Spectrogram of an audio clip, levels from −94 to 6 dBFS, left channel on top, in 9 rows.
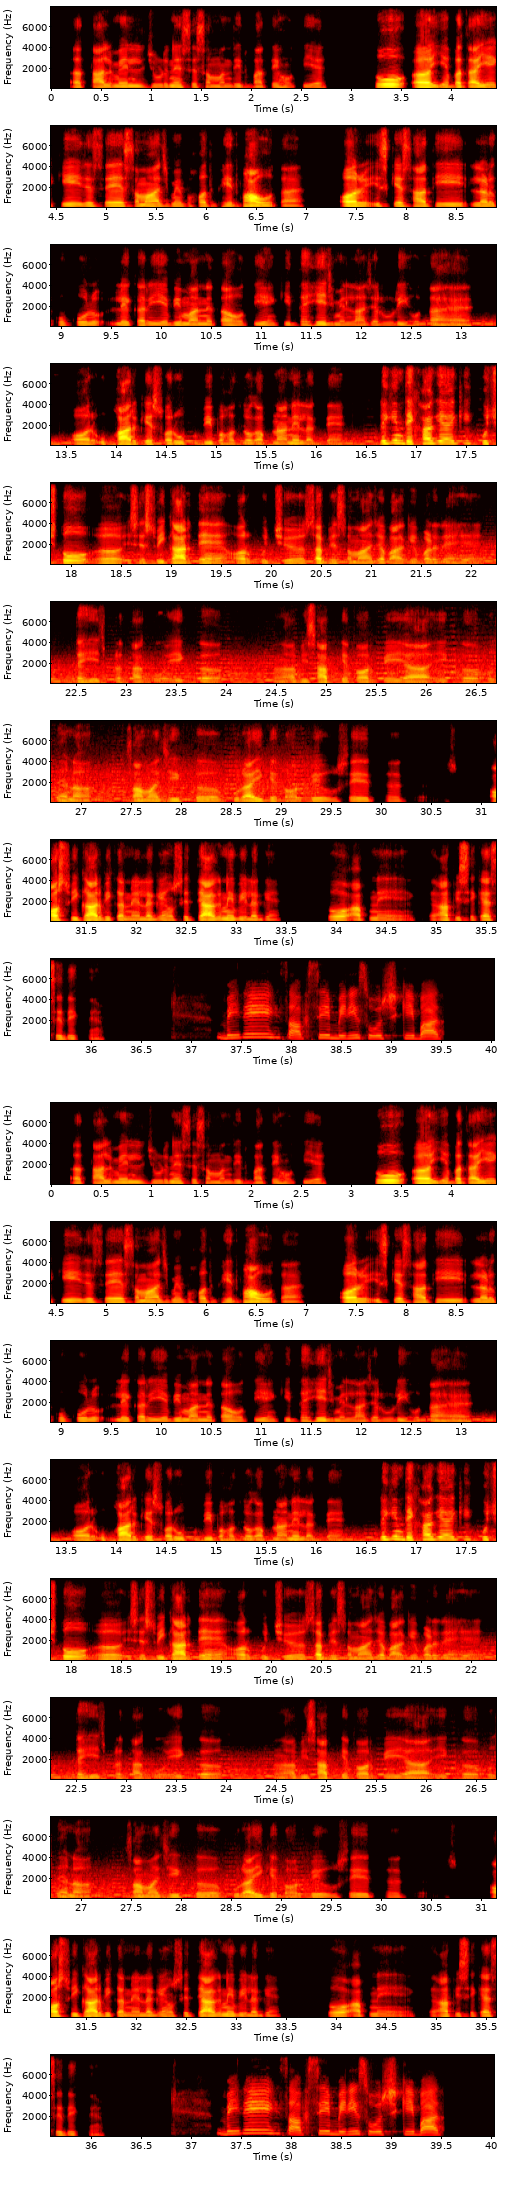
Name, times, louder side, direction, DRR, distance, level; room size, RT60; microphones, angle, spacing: voice 1, 0.2-2.7 3.2-7.0 7.3-13.1 13.6-16.3 16.6-22.1 22.5-24.0 24.5-27.1 27.5-30.2 31.1-33.4 33.9-36.1, left 2 dB, 15° left, 0.6 m, -29 dB
sound 1, 12.5-29.4, left 2 dB, 75° left, 5.3 m, -44 dB
voice 2, 37.3-39.5, right 4 dB, 30° right, 6.2 m, -38 dB
open air
head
